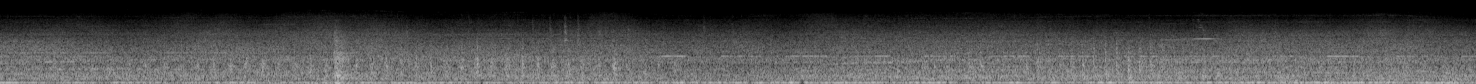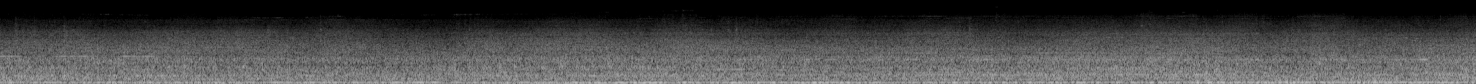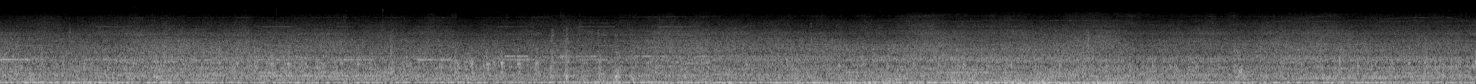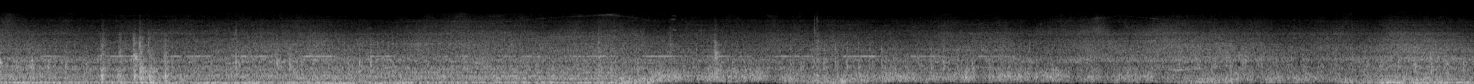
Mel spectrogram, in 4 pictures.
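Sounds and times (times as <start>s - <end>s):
bulldozer diesel engine rumbling: 0.0s - 59.0s.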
